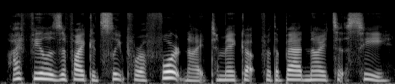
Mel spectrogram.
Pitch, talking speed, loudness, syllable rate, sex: 210 Hz, 290 wpm, -19 LUFS, 5.5 syllables/s, female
